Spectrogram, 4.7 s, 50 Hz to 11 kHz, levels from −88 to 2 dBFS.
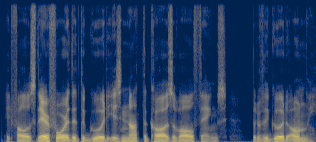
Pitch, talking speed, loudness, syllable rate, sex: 100 Hz, 225 wpm, -19 LUFS, 5.7 syllables/s, male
